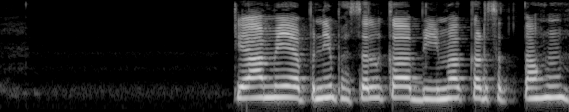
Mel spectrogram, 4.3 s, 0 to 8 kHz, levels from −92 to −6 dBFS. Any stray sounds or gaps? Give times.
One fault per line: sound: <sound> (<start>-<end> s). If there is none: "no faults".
no faults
